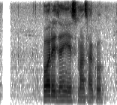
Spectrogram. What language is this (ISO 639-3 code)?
nep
